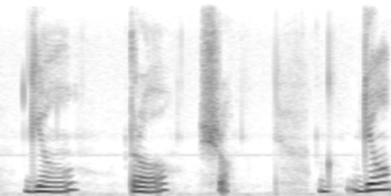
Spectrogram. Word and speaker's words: ज्ञ: बात यह है कि जो ज्ञ है, हम इसका उच्चारण अक्सर आधा गो य ज्ञ के तौर पर कहते हैं, लेकिन हम देखें तो यहाँ पर हलंत ज का योग हो रहा है हलंत य के साथ और अ के साथ, तब ज्ञ बन रहा है, तो इसका वास्तविक जो उच्चारण है वो ज्ञ होता है, लेकिन लोक प्रचलन में ज्ञ है, इसलिए विज्ञान को विज्ञान बोला जाता है, न कि विज्ञान।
